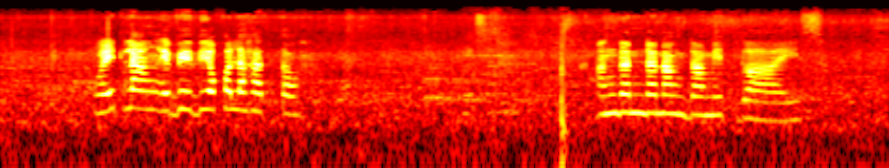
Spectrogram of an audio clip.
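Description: A woman speaks nearby in a high, lively voice.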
